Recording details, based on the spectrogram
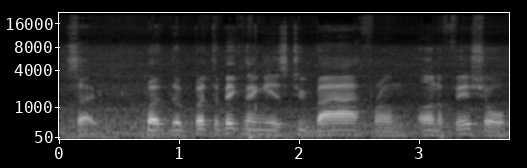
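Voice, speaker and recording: There is noticeable background noise as a man speaks with a Southern US accent. His pitch is fairly low, with ordinary variation. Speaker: surveyor and vlogger. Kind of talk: casual monologue. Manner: halting.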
